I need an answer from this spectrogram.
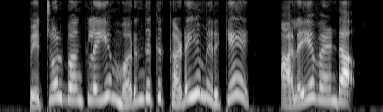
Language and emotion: Tamil, happy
